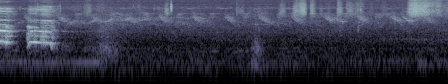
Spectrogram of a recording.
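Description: A rooster's crow ends about half a second in. After it, small birds chirp over and over in short, falling chirps, over a faint steady hum.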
